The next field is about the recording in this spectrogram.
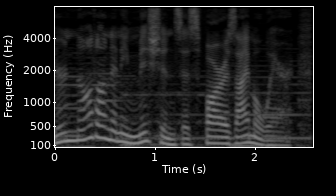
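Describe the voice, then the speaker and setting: A man's voice: a little high, very animated, fairly quick, music in the background. A man playing a suave, protective young elder brother in a video game, with an assured, theatrical, probing manner. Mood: helpful, questioning.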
